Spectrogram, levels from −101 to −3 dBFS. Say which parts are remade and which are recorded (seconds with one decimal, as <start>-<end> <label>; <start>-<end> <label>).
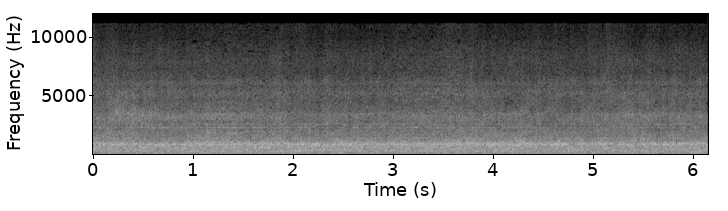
0.0-1.0 remade; 1.0-1.8 recorded; 1.8-3.0 remade; 3.0-3.7 recorded; 3.7-6.2 remade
